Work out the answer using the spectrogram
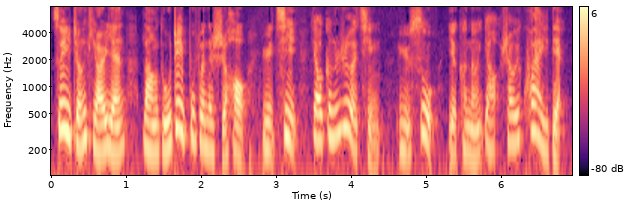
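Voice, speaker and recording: A woman teacher giving a recorded lesson, explaining in a clear, measured way. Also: mid-range voice, animated, darkish tone. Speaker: Chinese language teacher.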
